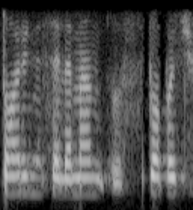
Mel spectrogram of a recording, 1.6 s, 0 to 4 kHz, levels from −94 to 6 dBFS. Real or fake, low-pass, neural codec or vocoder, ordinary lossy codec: real; 3.6 kHz; none; AAC, 24 kbps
